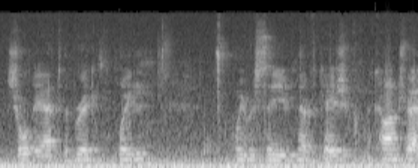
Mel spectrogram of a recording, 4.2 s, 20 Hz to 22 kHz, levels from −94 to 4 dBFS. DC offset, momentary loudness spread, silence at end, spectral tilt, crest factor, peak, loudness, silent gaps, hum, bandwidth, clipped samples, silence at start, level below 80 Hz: under 0.1%; 4 LU; 0 s; -6.5 dB/octave; 12 dB; 0 dBFS; -14 LUFS; none; none; 15 kHz; under 0.1%; 0 s; -16 dBFS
